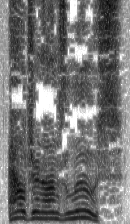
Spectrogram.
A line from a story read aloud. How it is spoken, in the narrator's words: Bert shouted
